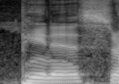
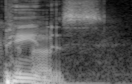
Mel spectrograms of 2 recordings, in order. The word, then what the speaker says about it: Pinhas: Yeah, it's spelled P-I-N-H-A-S. – Richard Pinhas. – I looked it up. Apparently, it is pronounced something like Pinhas, not penis or Pinhas, as I kind of said in my head.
